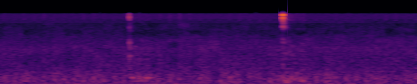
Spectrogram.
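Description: Near silence with two small clicks about a second and a half apart; the second is sharper and louder.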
